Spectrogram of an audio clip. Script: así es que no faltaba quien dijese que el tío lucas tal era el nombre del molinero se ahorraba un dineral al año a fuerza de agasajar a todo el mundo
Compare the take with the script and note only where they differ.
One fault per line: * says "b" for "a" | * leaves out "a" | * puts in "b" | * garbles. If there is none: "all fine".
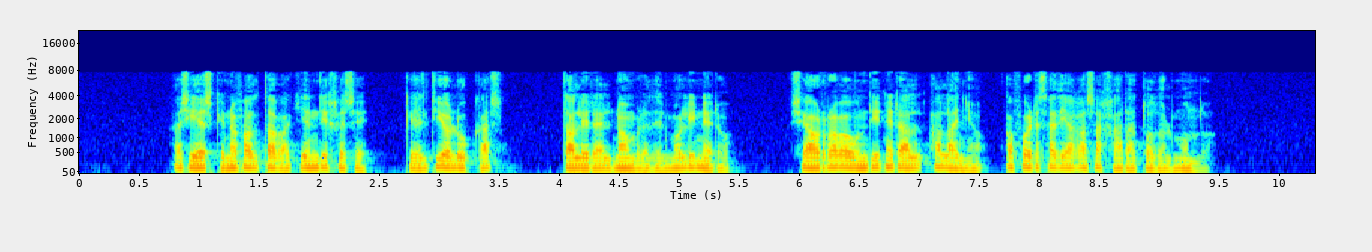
all fine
